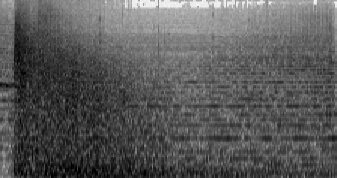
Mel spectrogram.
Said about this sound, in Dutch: Een enorme ontploffing volgde.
